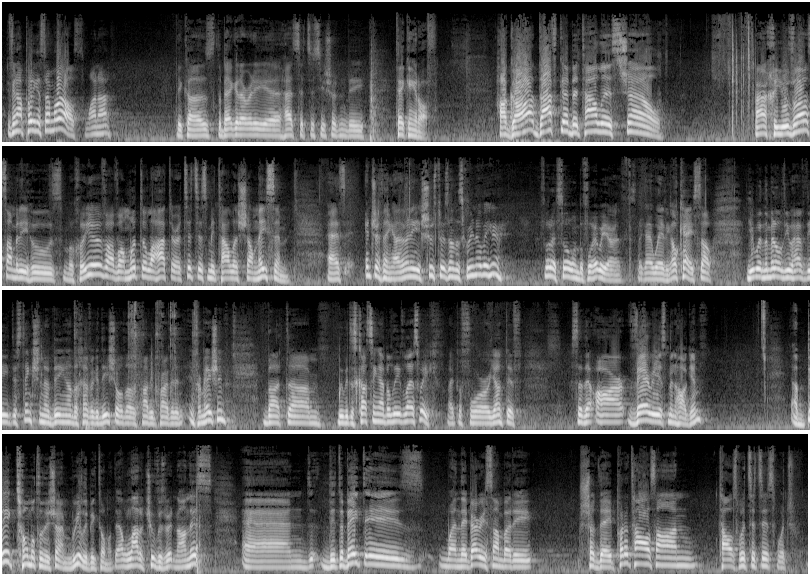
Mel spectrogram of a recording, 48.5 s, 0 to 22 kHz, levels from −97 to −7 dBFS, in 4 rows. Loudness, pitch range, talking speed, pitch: -23 LUFS, 140-180 Hz, 165 wpm, 160 Hz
